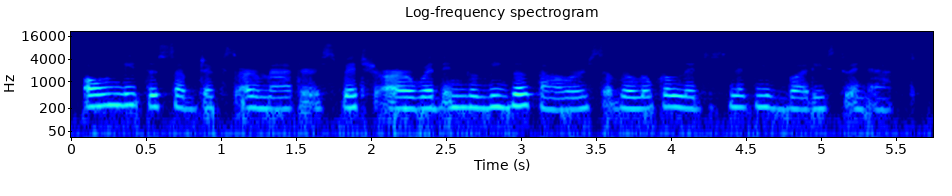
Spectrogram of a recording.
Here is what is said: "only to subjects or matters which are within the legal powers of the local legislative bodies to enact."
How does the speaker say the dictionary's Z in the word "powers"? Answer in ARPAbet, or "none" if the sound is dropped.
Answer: S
